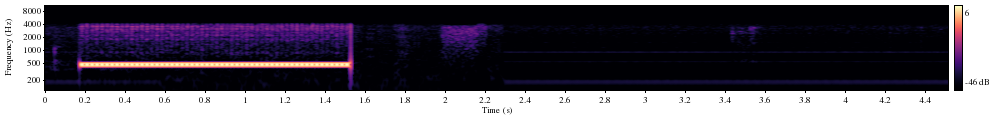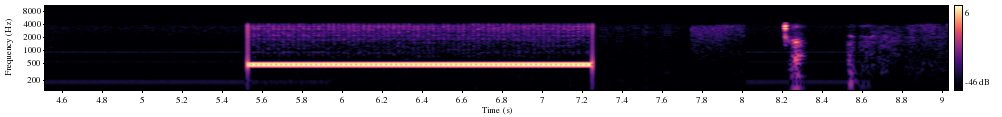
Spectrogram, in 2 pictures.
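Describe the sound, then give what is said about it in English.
A telephone line rings out as a call is placed to a man, with two long, steady electronic tones separated by a pause of several seconds, over a low line hum, ending in a few soft clicks. “I'm going to dial him up right now and see how he's doing, and uh, we'll be on with him shortly.”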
